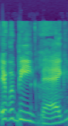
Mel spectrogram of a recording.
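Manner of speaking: Wisconsin-accented speech. Going off on a tangent about how words are said: weird Wisconsin accent. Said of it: "I totally went on a weird accent tangent".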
